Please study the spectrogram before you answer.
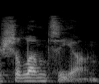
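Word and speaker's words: Shlomtzion: Alexandra salame Alexandra but Jewish people called her shalom cion shalom how did you first learn about her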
